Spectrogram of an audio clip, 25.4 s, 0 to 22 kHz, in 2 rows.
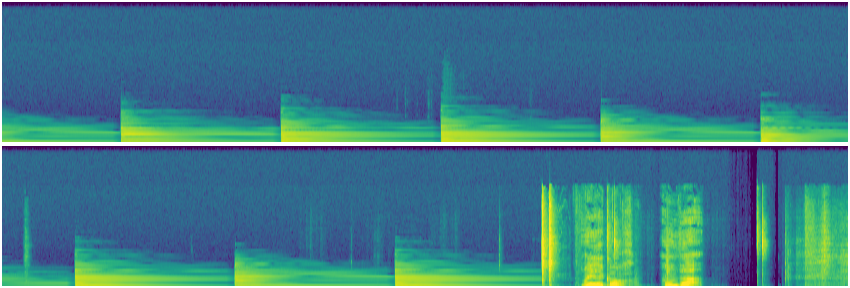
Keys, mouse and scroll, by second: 20.8 space, 21.7 click, 24.0 shift+click.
